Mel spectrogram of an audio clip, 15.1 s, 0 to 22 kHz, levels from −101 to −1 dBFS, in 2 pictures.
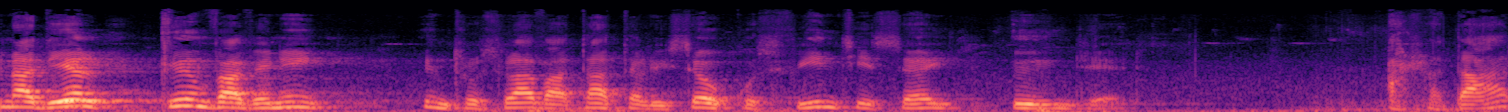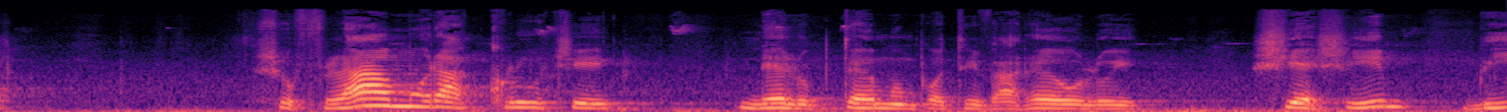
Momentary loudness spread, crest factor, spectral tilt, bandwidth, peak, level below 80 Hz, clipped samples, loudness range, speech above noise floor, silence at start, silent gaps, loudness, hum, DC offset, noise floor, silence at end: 19 LU; 22 dB; -8 dB/octave; 14 kHz; -2 dBFS; -46 dBFS; under 0.1%; 9 LU; 26 dB; 0 s; none; -24 LUFS; none; under 0.1%; -50 dBFS; 0 s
